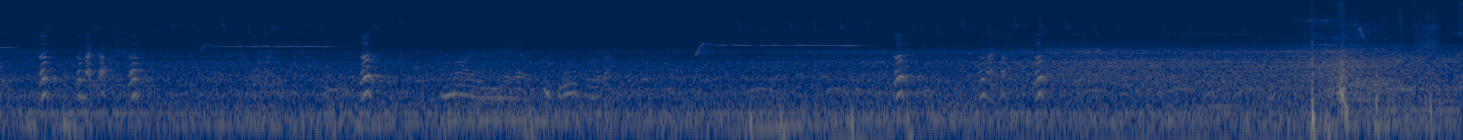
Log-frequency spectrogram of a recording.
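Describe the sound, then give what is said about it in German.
A neighbouring pigeon breeder gives two long, steady whistles to call his pigeons together, as he has done for half an hour. Outdoor background noise runs throughout, with scattered clicks and knocks and a brief clatter near the end. “So klingt das, wenn unser Nachbar, seines Zeichens Taubenzüchter, seine Luftratten zusammenpfeifen will.”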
